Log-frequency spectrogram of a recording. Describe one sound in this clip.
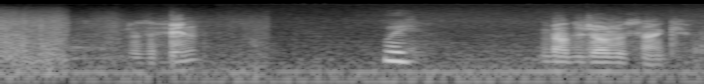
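A woman speaks softly and sleepily into a telephone.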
